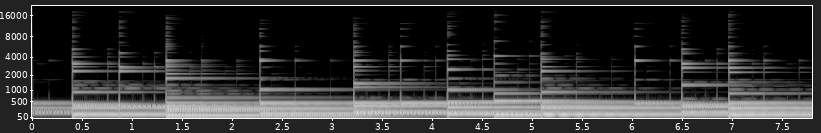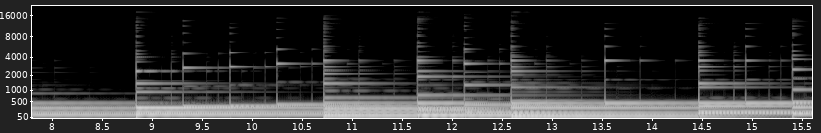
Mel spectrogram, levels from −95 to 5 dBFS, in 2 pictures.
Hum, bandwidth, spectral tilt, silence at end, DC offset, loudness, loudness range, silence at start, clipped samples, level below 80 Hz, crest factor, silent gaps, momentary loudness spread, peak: none; 6.2 kHz; -9.5 dB/octave; 0 s; under 0.1%; -19 LUFS; 1 LU; 0 s; under 0.1%; -30 dBFS; 16 dB; none; 5 LU; -4 dBFS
